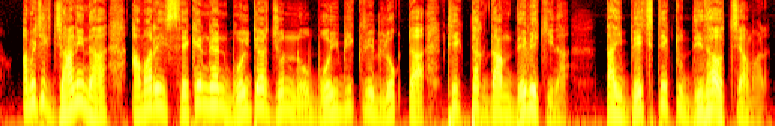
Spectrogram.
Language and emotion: Bengali, fearful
